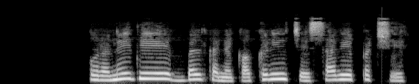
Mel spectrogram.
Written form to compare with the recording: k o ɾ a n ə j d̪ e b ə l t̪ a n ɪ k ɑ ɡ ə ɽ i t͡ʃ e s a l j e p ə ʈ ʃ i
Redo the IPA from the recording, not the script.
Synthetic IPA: k o ɾ a n ə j d̪ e b ə l t̪ a n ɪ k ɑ k ə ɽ i t͡ʃ e s a ɾ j e p ə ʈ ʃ i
